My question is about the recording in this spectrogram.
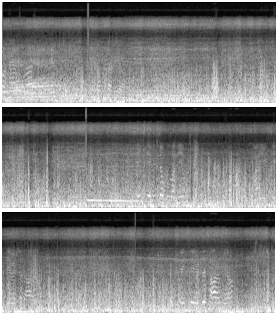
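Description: Wind buffeting the microphone over a motorcycle engine running at road speed during a ride in the rain, a steady rushing noise with no break.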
